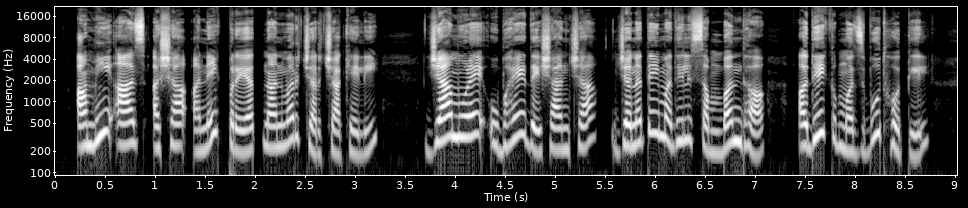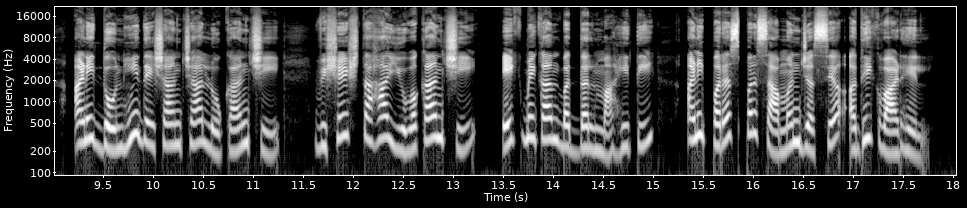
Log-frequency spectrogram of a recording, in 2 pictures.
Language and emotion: Marathi, neutral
